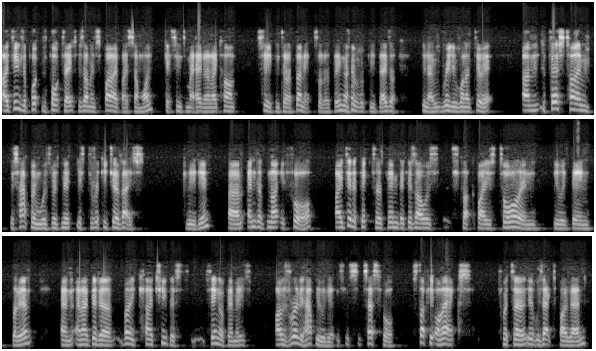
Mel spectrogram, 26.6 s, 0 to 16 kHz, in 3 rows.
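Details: UK adult man who has stammered since about age 5, intense for 20 years, with speech therapy at about age 24 teaching techniques; speech still not perfect; stuttering (stammer).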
